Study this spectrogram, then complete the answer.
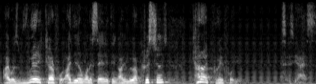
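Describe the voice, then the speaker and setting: Casting: man from Iran, high voice, telling his testimony, acting out the dialogue, loud one moment and hushed the next. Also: a little hiss or hum. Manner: acts out quoted dialogue, shifting between loud and hushed. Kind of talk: personal testimony storytelling. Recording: long reverb of a large hall.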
